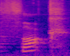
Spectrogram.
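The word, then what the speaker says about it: Fokke: Libranos, with its skeleton crew, captained by Fock. F-O-K-K-E. Fock. Everyone What the fuck? everyone thinks I pronounce it that way anyway. No, No, it's Fock.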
